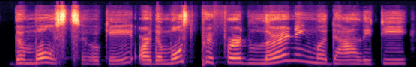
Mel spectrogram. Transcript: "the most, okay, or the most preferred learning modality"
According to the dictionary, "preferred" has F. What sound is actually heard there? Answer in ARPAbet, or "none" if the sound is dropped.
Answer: F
